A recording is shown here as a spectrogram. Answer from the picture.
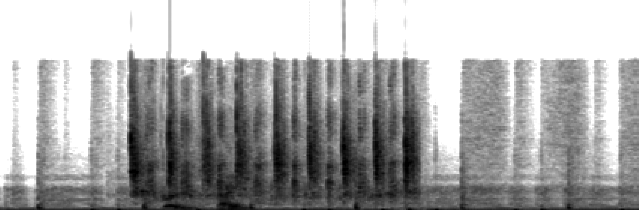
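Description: Background music with a steady beat, over which an aerosol spray can hisses for about two seconds, starting about a second in.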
